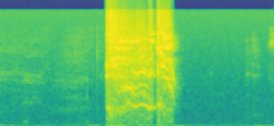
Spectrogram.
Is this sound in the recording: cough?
yes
